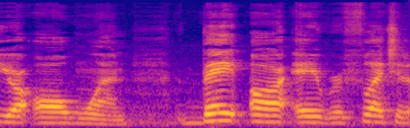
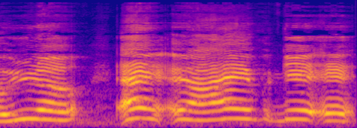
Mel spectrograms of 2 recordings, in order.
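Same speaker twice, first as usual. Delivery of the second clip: put-on slow, drawn-out drunk man's voice; 11 semitones higher, 4 dB louder than usual. Retelling a drunk man's reply after being yelled at, imitating a drunk man. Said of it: "he was drunk as hell".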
